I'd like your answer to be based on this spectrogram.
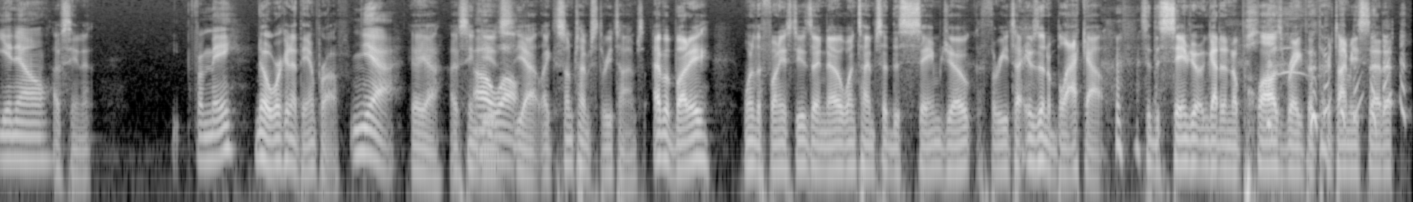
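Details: Adult male speakers in conversation; normal speech.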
